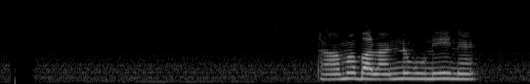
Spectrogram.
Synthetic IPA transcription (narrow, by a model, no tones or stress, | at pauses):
t̪aːməbalanːəʋuneːnɛ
